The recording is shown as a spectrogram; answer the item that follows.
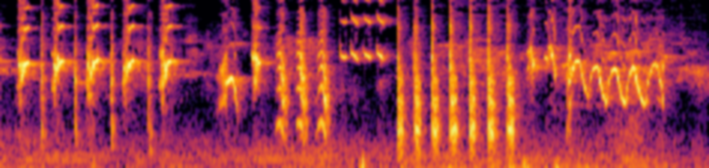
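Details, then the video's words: Black-winged myna song used as a lure so young birds join in: repeated sharp whistled notes, varied harsh chatter and rattles, then a long wavering trilled whistle near the end. "Pancingan Burung Jalak Kebo Super Gacor Jalak Kebo Muda Pasti Ikut Bunyi"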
